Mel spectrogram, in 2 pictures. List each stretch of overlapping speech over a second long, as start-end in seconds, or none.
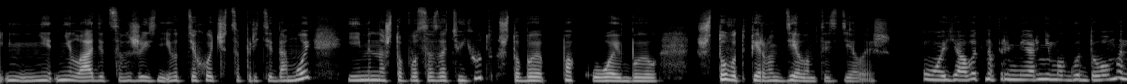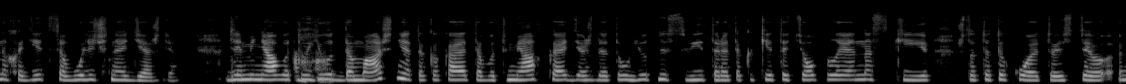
none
